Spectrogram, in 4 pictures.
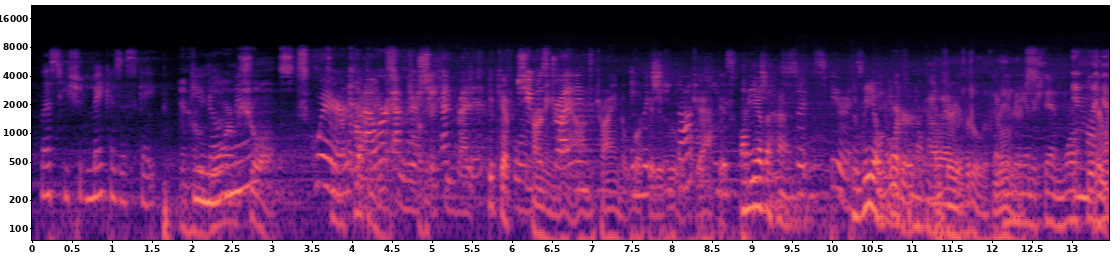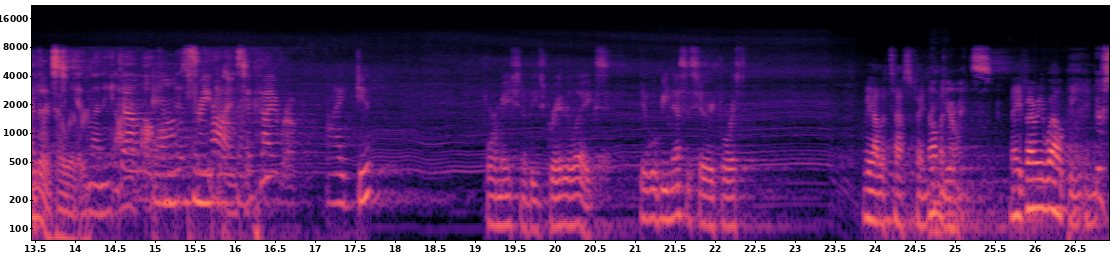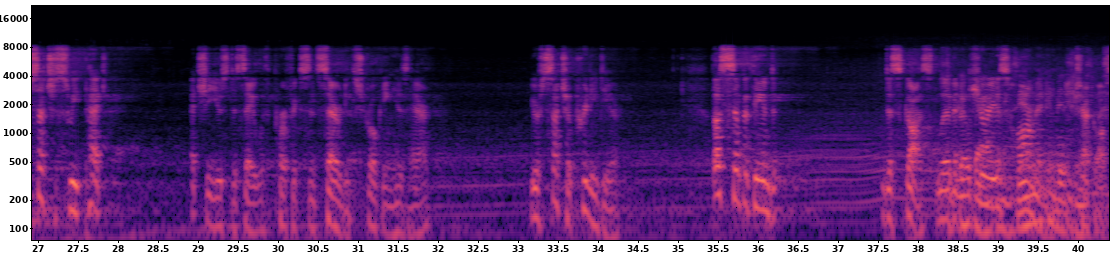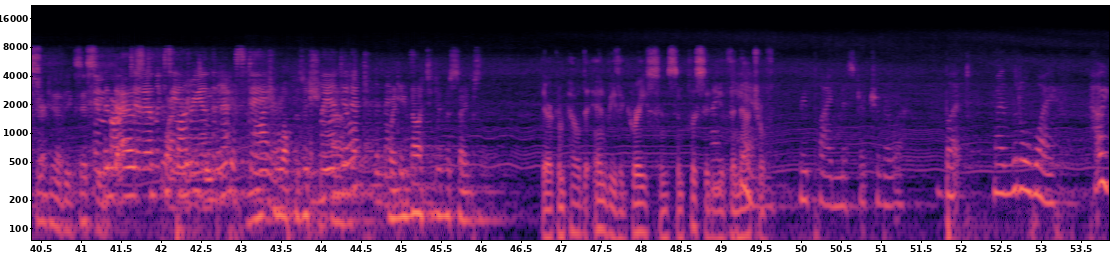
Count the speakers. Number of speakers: ten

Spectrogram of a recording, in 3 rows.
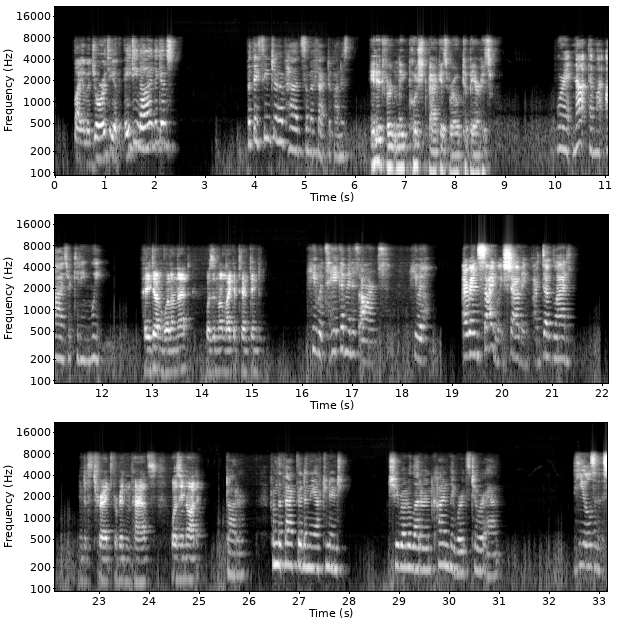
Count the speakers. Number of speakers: seven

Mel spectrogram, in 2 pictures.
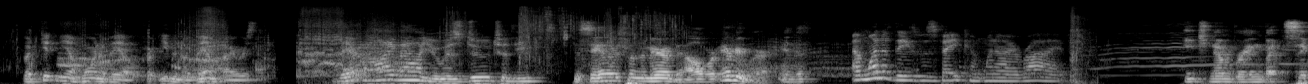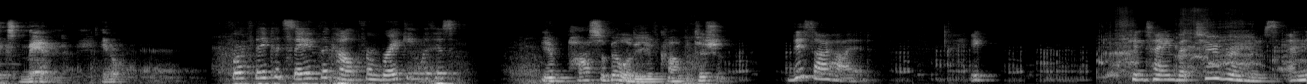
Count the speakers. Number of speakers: six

